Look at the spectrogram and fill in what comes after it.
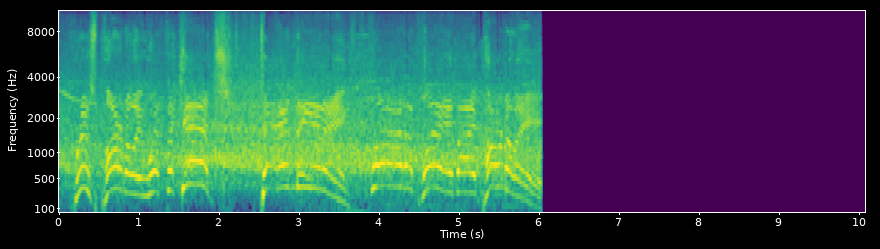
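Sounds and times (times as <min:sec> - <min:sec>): crowd noise: 0:00.0 - 0:06.0.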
